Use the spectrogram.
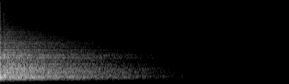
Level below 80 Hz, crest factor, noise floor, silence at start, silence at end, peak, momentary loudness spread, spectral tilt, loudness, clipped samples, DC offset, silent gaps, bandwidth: -88 dBFS; 26 dB; -89 dBFS; 0 s; 1.6 s; -4 dBFS; 24 LU; -4 dB/octave; -29 LUFS; under 0.1%; under 0.1%; none; 12.5 kHz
